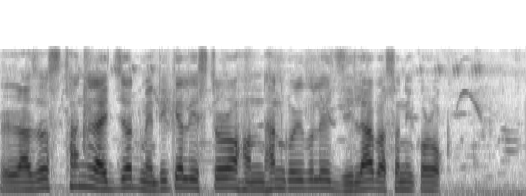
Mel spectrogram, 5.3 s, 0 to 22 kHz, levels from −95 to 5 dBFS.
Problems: constant background noise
